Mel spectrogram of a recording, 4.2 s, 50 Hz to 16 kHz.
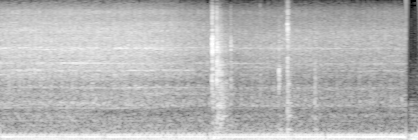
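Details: Subaru STI with cams and ABCs, updated tune, brand-new quiet Q300: deep steady idle with a gentle rhythmic lope, no ticks or misfires; normal idle with cam lope.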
